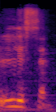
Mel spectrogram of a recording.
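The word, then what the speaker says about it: listen: सो टी को भी लिस्टन। अब एक्चुअल क्या है? लिसन।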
